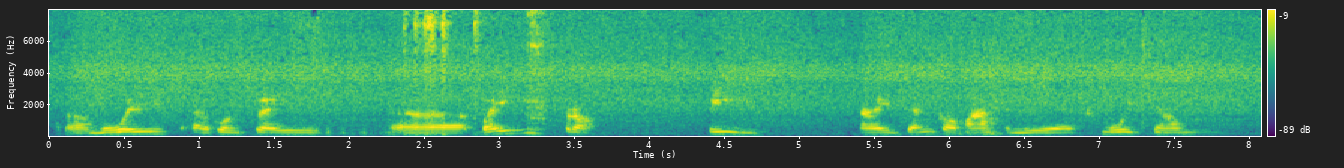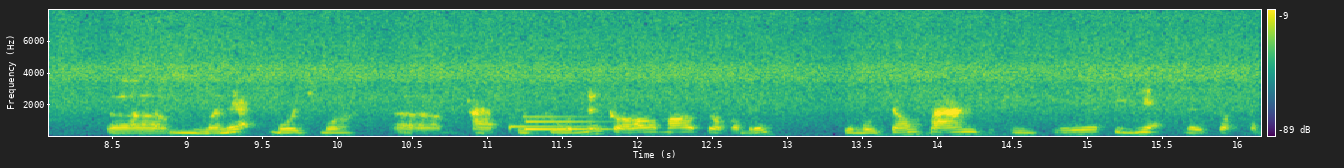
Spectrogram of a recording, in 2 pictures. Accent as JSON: {"language": "Khmer", "region": "Battambang", "country": "Cambodia", "said": "ខ្ញុំអ្នកបាត់ដំបង"}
